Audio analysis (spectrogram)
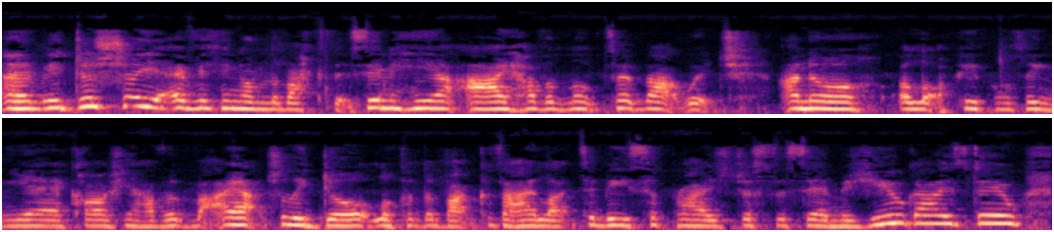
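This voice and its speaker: Speaking very fast with a British accent, a woman has a somewhat breathy, medium-pitched voice with ordinary pitch variation. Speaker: beauty vlogger. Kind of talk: product unboxing review. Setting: at home, baby sleeping nearby. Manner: quieter than normal; casual, many fillers.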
